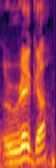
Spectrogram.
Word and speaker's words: Riga: And again, my Airbnb is $100 cheaper than the Airbnb back in Riga, which rhymes with nigga, and it's literally in the downtown area, guys.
